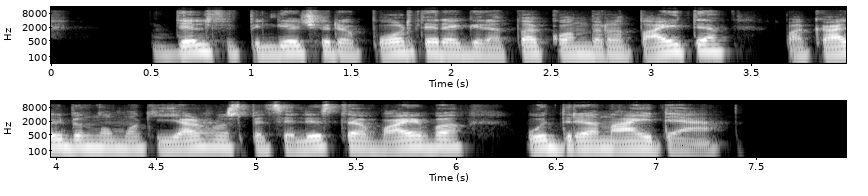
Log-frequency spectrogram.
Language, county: Lithuanian, Vilnius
